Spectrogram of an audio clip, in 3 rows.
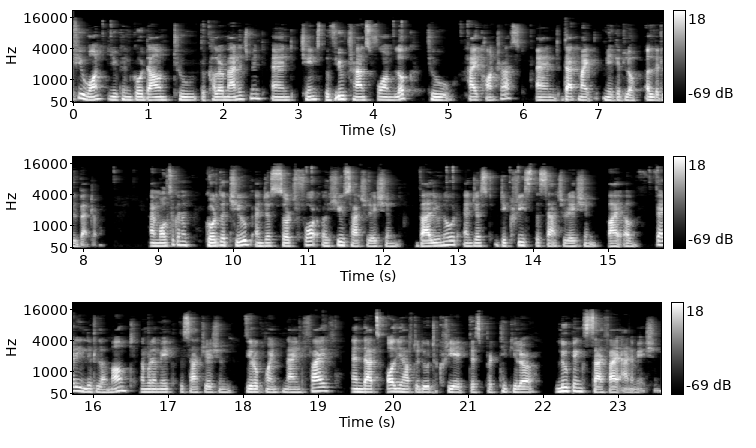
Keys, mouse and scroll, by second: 0.4 click, 1.2 scroll down 2, 1.8 click, 2.2-3.2 scroll down 1, 4.3-5.7 drag, 6.2 space, 8.2 space, 8.3 click, 8.3 scroll down 2, 8.6 click, 8.6 scroll up 4, 8.9 middle click, 9.6 middle drag, 10.5 shift+a, 14.9-16.5 scroll up 6, 16.6-19.4 drag, 17.6 BackSpace, 17.7 BackSpace, 22.7 space.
